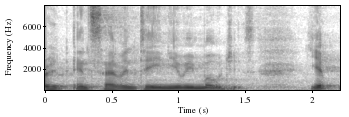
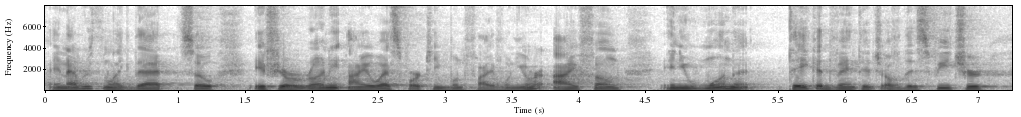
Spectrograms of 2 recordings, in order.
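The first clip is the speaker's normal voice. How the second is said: ordinary talk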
